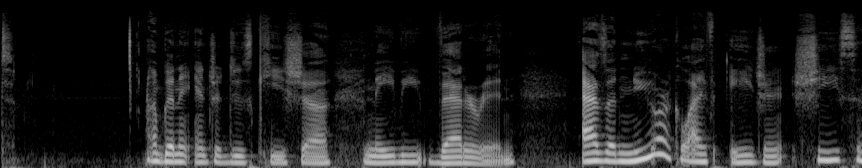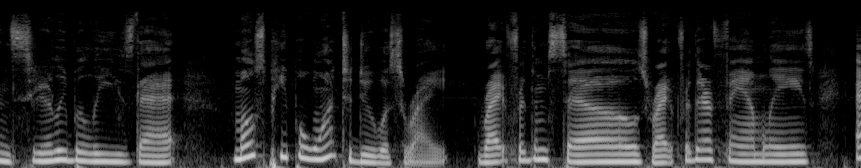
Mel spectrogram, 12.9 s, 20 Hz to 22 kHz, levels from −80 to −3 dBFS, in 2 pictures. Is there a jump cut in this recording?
yes; 1 cut; at 2.7 s

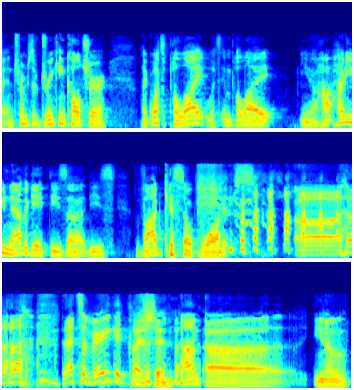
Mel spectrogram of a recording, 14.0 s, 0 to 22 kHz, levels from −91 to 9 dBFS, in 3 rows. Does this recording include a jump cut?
yes; 1 cut; at 12.0 s

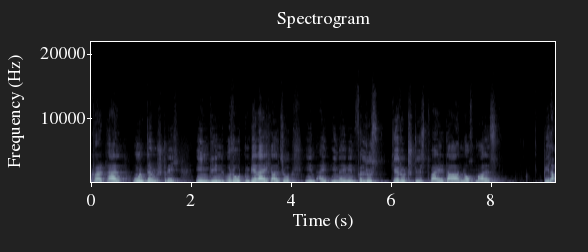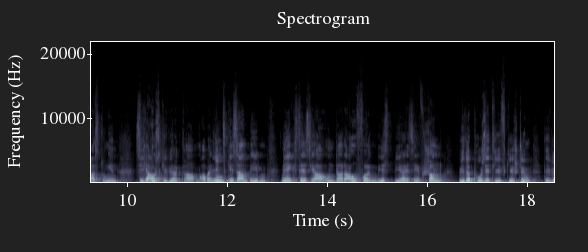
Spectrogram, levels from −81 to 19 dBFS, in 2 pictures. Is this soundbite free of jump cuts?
yes; 0 cuts

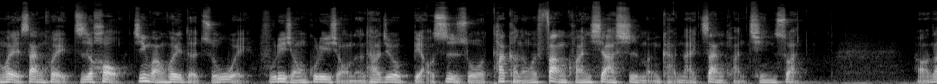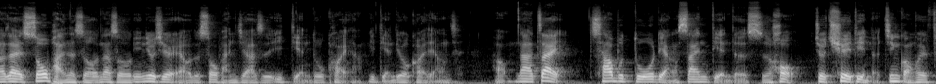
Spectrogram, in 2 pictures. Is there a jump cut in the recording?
yes; 2 cuts; at 10.7 s, 15.2 s

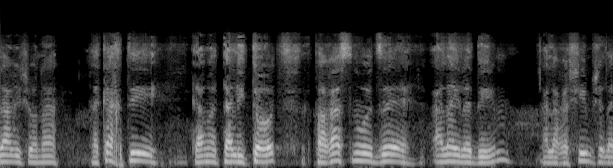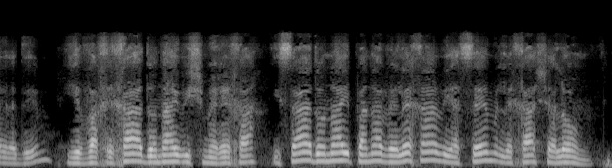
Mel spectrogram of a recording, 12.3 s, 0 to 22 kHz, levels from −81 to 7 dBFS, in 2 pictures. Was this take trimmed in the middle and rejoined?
yes; 3 cuts; at 3.1 s, 6.7 s, 8.8 s

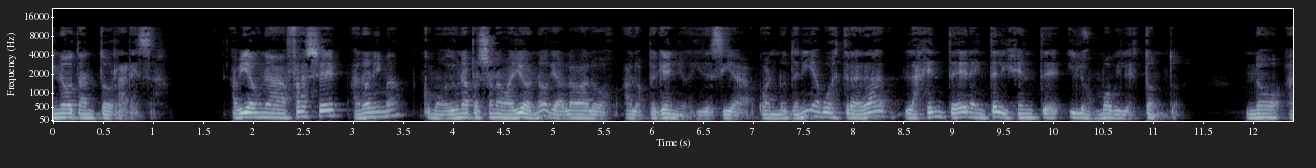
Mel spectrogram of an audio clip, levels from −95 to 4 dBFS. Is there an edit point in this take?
yes; 1 cut; at 3.6 s

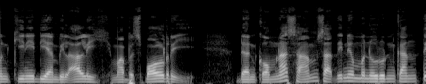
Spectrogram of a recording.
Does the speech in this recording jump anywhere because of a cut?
no; 0 cuts

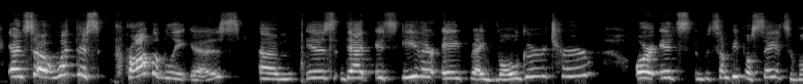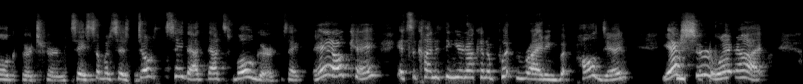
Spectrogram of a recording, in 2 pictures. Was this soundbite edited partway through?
no; 0 cuts

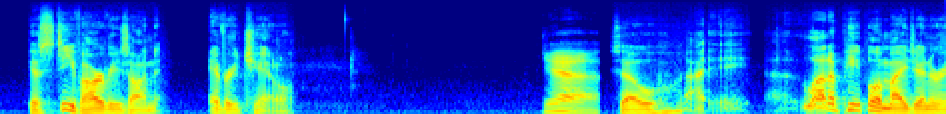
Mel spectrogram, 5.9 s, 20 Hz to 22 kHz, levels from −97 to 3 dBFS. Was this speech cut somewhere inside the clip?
yes; 1 cut; at 3.7 s

